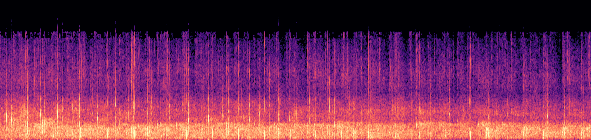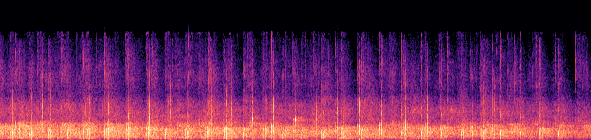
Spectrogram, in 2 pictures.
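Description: Steady audience applause, many hands clapping in a dense, continuous patter that holds fairly even in loudness for about eighteen seconds, with no voices standing out.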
